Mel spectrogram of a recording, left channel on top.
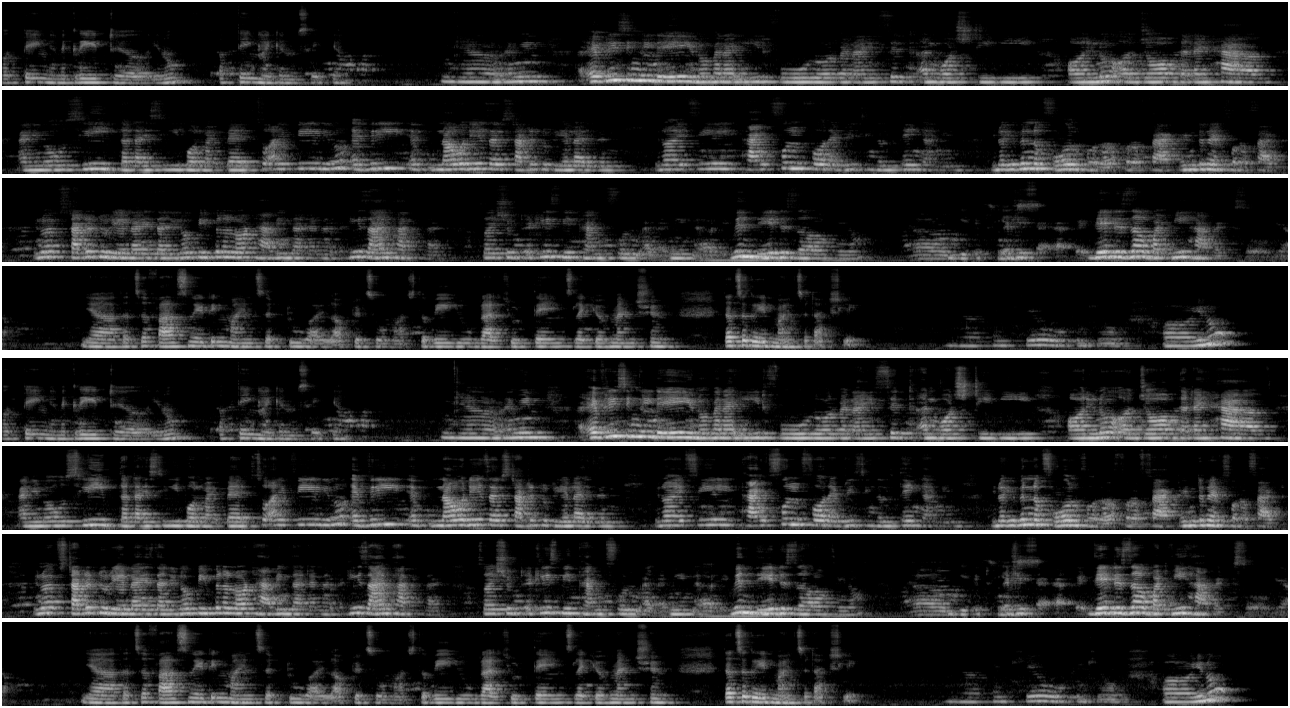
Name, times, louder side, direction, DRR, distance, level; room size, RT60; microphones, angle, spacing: voice 1, 0.0-1.9 2.2-3.5 35.2-35.4 35.7-36.1 39.4-47.2, equal, 5° right, 0.8 m, -27 dB
voice 2, 3.0-3.7 4.4-12.8 13.0-19.1 19.4-30.1 30.5-34.3 34.7-35.3 35.7-38.6 48.0-50.8, right 2 dB, 65° right, 1.1 m, -24 dB
11.0 x 11.0 x 5.3 m
head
